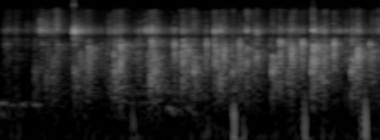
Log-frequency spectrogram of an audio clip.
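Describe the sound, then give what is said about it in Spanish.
Applause from people clapping after a poem recital at a workshop, with many quick, overlapping claps forming a steady patter at moderate loudness throughout. “Esto se merece un aplauso, ¿no?”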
